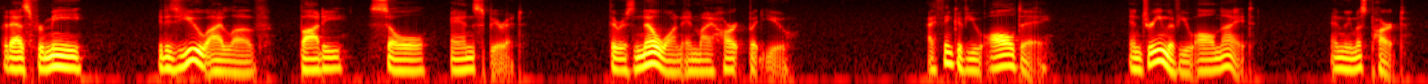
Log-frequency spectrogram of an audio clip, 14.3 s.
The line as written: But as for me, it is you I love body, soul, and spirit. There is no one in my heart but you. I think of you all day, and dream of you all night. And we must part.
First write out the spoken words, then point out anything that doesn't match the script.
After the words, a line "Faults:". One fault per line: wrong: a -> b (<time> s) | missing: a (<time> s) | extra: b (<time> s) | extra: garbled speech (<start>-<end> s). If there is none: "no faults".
But as for me, it is you I love body, soul, and spirit. There is no one in my heart but you. I think of you all day, and dream of you all night. And we must part.
Faults:
no faults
